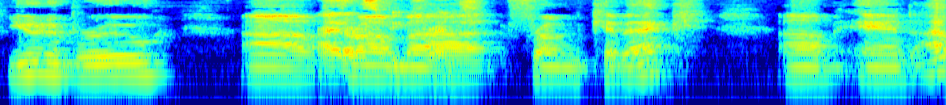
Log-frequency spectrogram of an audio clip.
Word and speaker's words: Unibroue: It's spelled Unibroue. Right. And that looks like Unibrow to me. But it's Unibrow or Unibrew. Unibrew, whatever. Unibrew from Quebec.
